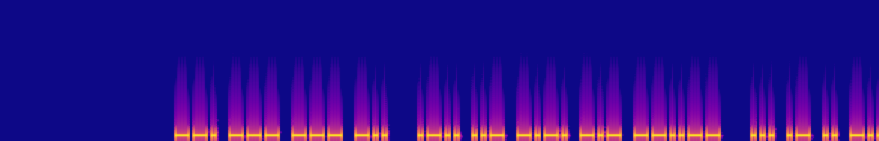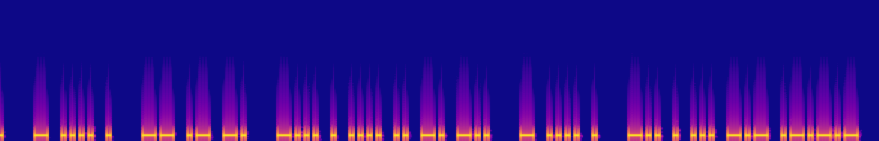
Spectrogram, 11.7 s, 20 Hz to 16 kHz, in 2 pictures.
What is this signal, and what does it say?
Morse code, heard as a keyed tone, about 40 wpm, 700 Hz. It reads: GOOD LUCK, SAID THE MAN BEHIND THE DESK.
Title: A Sound Of Thunder 40wpm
